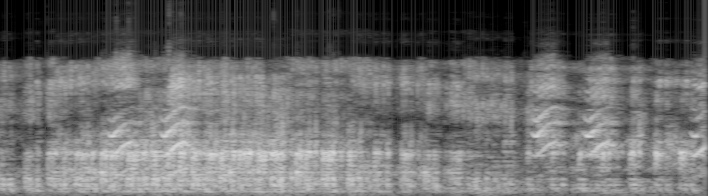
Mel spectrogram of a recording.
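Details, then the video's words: Seal giving a run of loud, harmonic, wailing calls, with tones that bend up and down and overlap in quick succession, then a short pause before another burst of rising, sweeping cries over a rough, noisy background. "SONIDO DE FOCA"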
